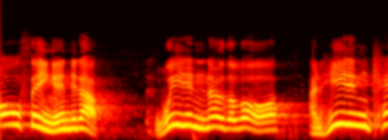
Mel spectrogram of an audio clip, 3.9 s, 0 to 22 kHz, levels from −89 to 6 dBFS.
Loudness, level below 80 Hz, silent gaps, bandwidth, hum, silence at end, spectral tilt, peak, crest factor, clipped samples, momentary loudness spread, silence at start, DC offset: -19 LUFS; -66 dBFS; none; 8.4 kHz; none; 0 s; -6 dB/octave; -4 dBFS; 14 dB; under 0.1%; 10 LU; 0 s; under 0.1%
